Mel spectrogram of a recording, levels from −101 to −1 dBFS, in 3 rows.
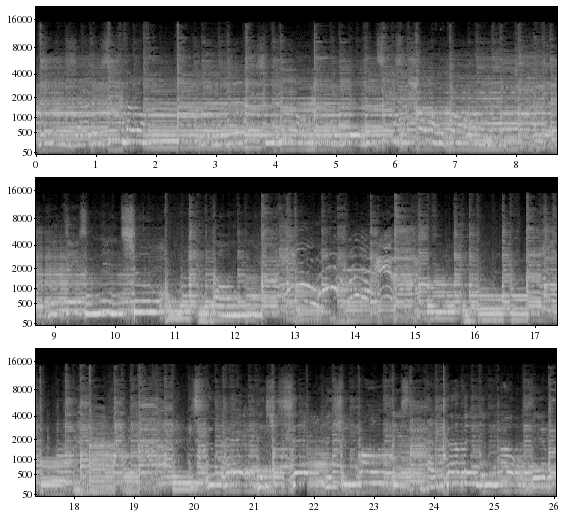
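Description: The audio has one short concealed packet loss, from 8.79 to 8.83 s. About 20 ms of audio arrived too late for the decoder. The receiver covered the gap by extending the preceding sound, then faded back into the real signal. It comes through as a brief smear.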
